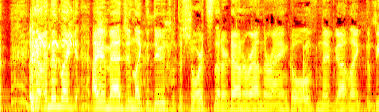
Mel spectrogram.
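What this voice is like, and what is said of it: Usual voice. Nothing is said of it.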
